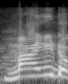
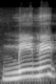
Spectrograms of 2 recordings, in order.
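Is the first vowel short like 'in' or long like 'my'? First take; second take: my; in. First: The first vowel is long, like 'my'. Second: The first vowel is short, like 'in'. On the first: Something very small. "మైన్యూట్ ఒకటి" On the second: A unit of time. "మినిట్ ఒకటి"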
